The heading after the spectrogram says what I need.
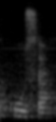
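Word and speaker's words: كوسة: Кабачок называется куса.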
